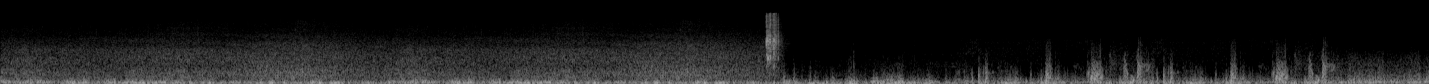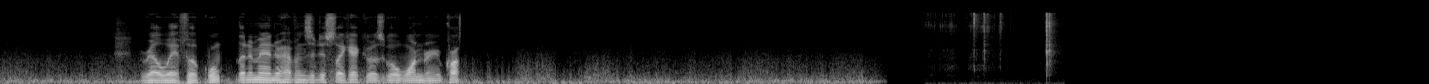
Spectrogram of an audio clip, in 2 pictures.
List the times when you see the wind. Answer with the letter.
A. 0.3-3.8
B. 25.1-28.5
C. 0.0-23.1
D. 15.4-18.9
C.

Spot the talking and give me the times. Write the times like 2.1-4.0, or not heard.
15.4-18.9.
